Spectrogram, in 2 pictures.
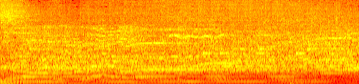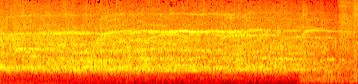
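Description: A rock band's final held chord rings out and dies away over the first several seconds, while a concert audience cheers and whoops throughout.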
